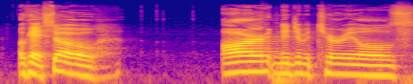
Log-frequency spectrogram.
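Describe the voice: In a very clean recording with a silent background, a man with a Midwestern American accent speaks slowly at medium pitch in a clear, smooth tone.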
